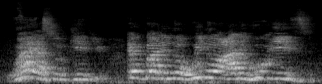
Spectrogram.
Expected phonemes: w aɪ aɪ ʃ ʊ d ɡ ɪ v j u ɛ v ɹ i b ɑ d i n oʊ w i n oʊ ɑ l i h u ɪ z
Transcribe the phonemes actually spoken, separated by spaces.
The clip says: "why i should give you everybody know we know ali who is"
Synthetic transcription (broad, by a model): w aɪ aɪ s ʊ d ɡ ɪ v j u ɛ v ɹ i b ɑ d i n oʊ w i n oʊ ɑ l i h u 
